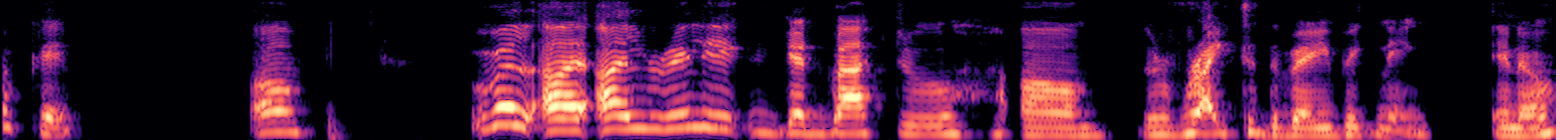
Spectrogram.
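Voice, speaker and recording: A woman's medium-pitched voice with very wide pitch swings, a fairly slow pace and long, frequent pauses. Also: dry, close sound with no echo. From India, Bengali. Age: 60s. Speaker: social entrepreneur. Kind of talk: interview. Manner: hesitant with fillers.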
